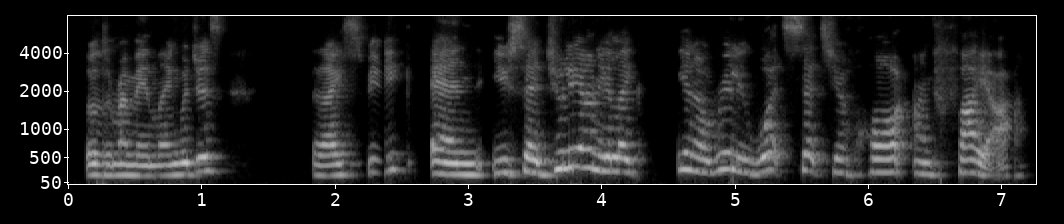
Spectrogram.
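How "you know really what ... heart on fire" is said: slow, terrible, fake put-on British accent. Quoting someone's question back to them, in a terrible put-on british accent. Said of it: "I'm going to do it in a British accent".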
